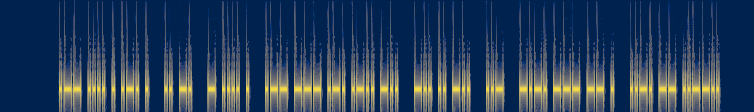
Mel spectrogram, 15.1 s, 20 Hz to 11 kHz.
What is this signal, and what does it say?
Morse code, heard as a keyed tone, about 25 wpm, 700 Hz. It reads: WHERE IN THE WORLD DID U COME FM?
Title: Sentences from Top 200 Words and Abbreviations 25wpm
